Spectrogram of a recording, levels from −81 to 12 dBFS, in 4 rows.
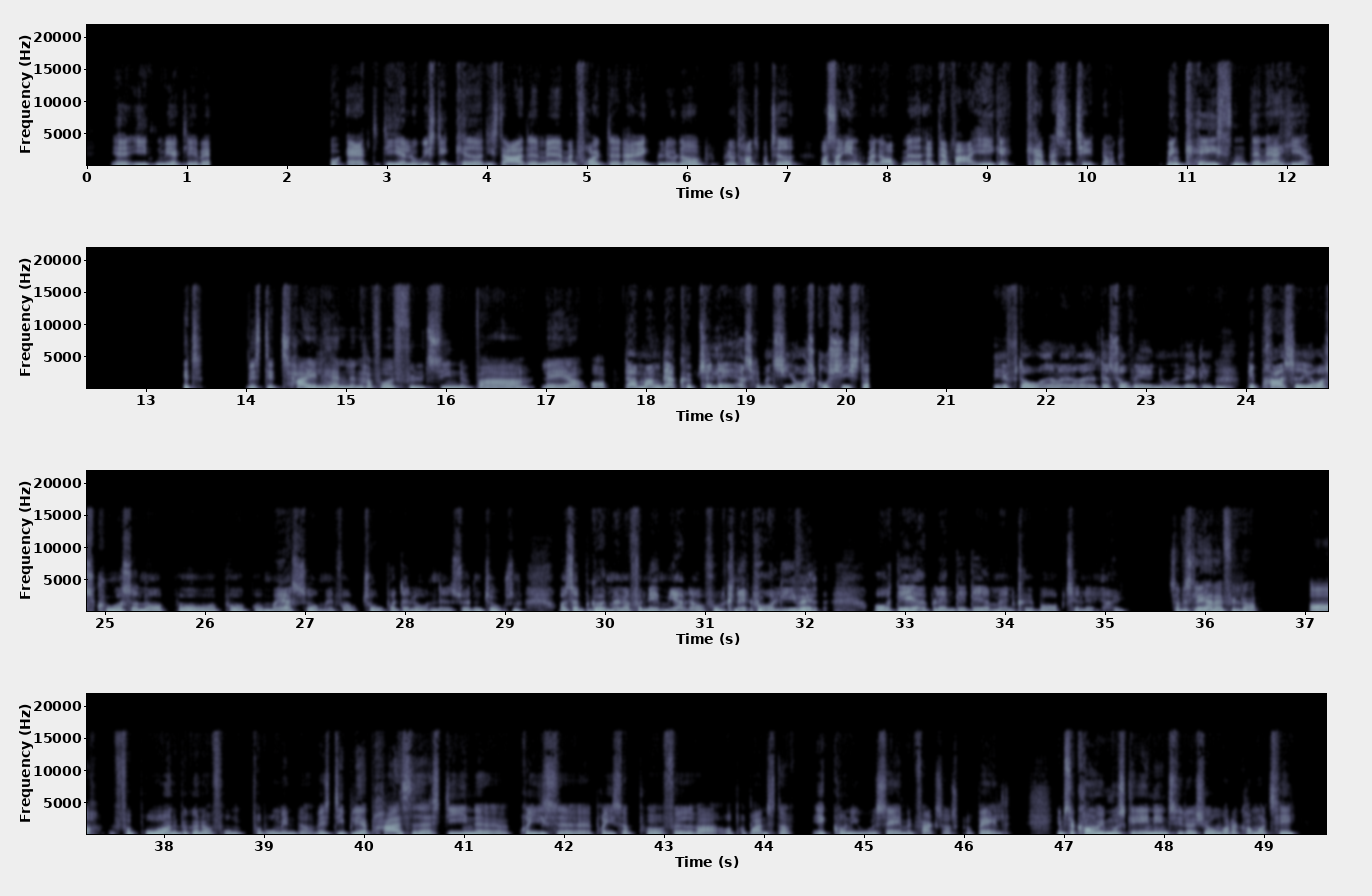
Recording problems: audio cutting out; at 1 s for 1 s, at 13 s and at 20 s for 1.5 s

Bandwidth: 16 kHz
